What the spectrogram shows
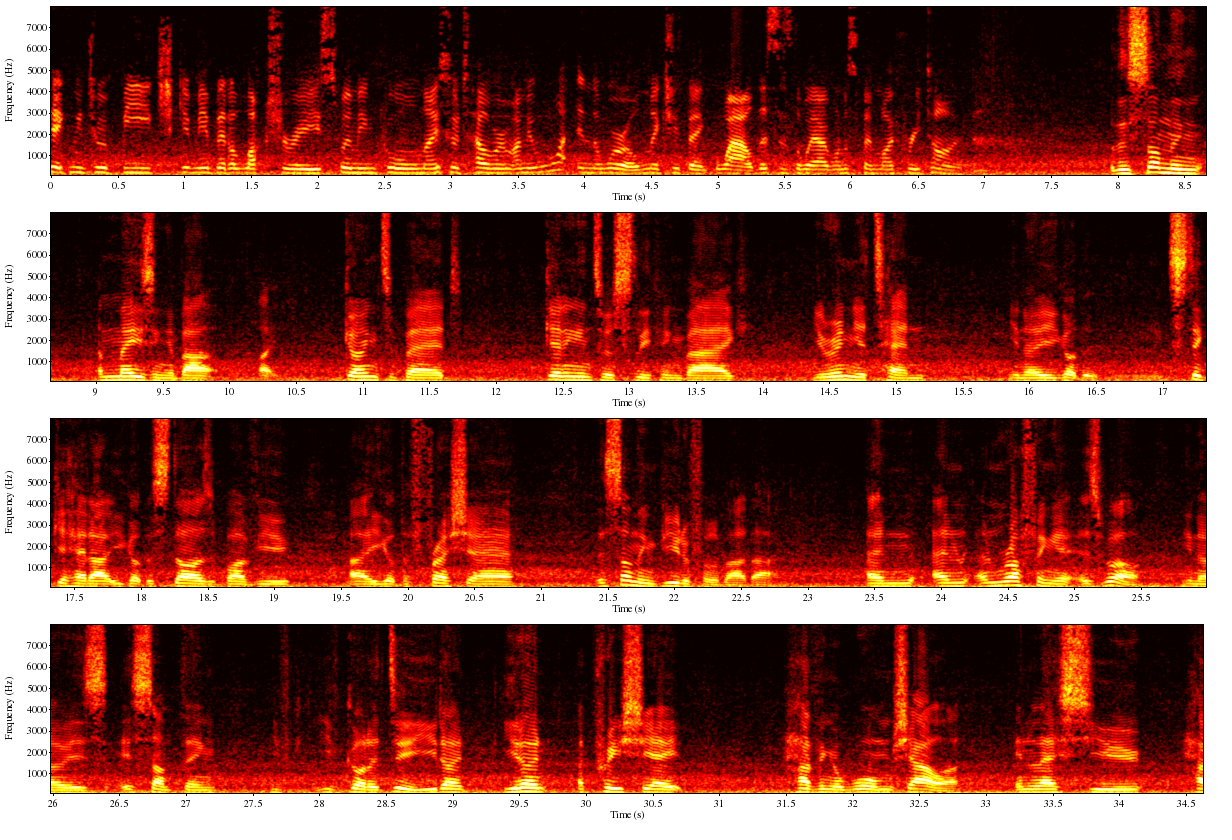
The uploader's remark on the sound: We recorded this at our wild camping spot, just outside of Sussex NB, thus the sound of the wind in the trees and other noises not found in a studio.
